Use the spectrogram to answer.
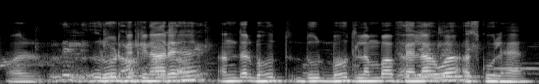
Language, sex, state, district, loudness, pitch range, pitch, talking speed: Hindi, male, Bihar, Begusarai, -13 LUFS, 145-165 Hz, 155 Hz, 155 wpm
